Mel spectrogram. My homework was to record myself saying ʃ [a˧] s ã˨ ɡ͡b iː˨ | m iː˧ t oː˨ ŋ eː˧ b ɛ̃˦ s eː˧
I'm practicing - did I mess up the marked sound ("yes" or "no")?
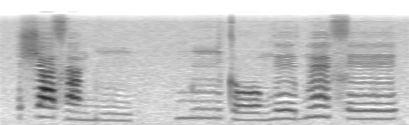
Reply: no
